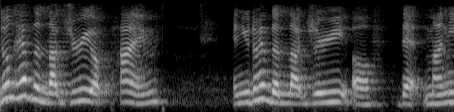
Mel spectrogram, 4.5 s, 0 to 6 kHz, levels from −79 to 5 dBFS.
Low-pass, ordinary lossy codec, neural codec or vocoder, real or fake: 5.4 kHz; none; codec, 16 kHz in and 24 kHz out, 1 kbps, XY-Tokenizer; fake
